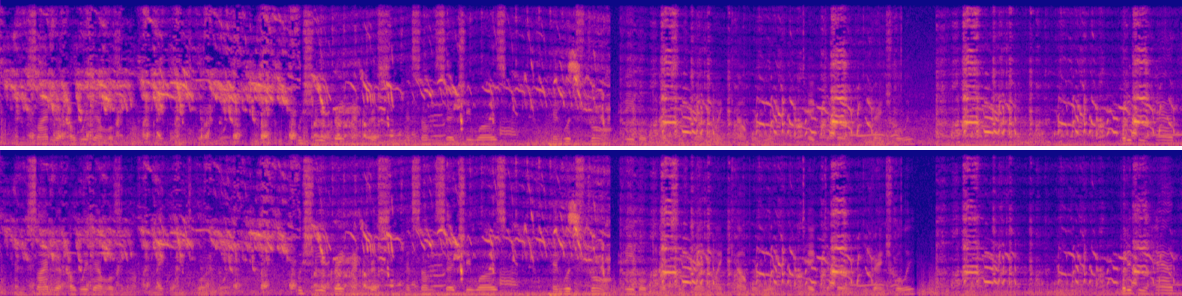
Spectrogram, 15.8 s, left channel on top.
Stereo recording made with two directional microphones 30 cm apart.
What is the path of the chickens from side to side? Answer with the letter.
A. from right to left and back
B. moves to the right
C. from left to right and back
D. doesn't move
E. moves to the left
C.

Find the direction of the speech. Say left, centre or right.
right.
